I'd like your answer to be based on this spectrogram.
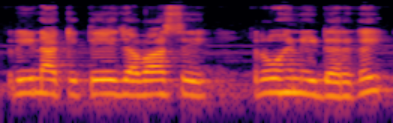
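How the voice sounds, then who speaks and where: A woman telling a scripted family drama story in a steady, plain narrating voice. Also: medium pitch, unhurried.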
